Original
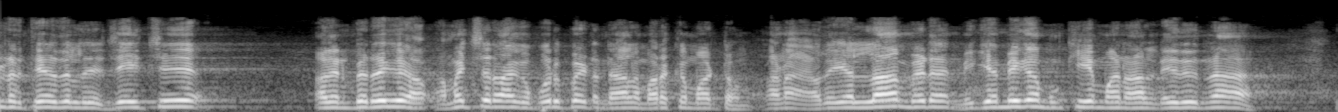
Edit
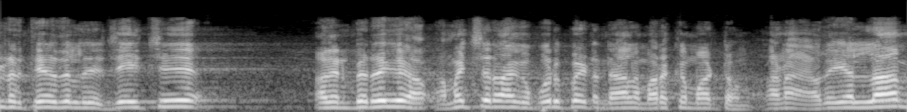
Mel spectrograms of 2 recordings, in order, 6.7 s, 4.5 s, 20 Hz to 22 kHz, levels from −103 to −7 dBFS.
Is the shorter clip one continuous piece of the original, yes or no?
yes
